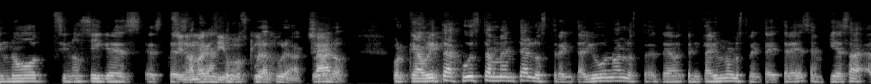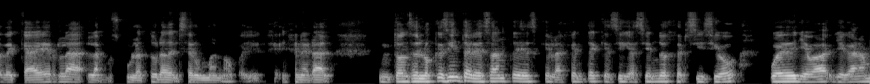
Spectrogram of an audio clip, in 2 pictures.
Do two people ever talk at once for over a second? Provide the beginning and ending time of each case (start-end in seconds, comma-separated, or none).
1.7-3.4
